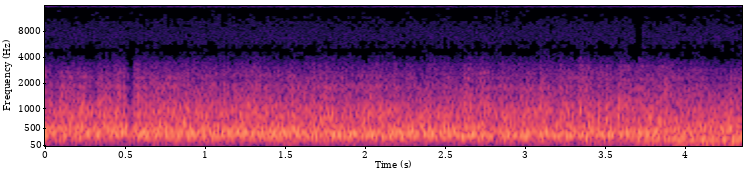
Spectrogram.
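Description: Passenger train running past, a steady rumbling noise of its wheels on the rails.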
